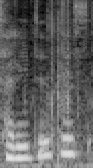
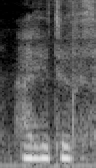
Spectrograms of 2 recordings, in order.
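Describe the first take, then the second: First: Said in the usual way. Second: Soft unvoiced whisper to herself. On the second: Real, not acted. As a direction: whisper it while fiddling.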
